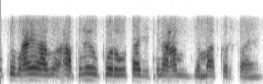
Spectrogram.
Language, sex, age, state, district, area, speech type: Hindi, male, 30-45, Uttar Pradesh, Prayagraj, urban, conversation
